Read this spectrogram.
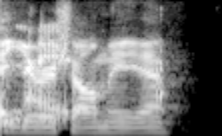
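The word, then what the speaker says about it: Jerusalmi: Exactly, mom, Miriam Jerusalem, I'm going to mispronounce her last name. – Yeah, Yerushalmi, yeah.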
